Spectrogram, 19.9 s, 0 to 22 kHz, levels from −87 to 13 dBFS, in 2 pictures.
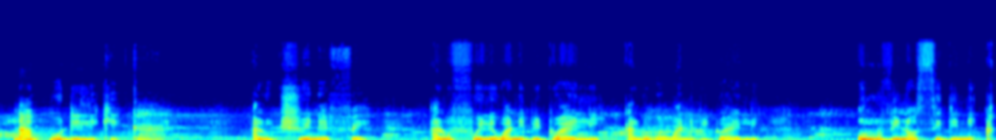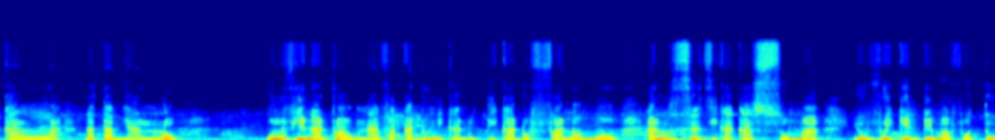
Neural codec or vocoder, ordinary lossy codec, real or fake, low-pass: none; Opus, 32 kbps; real; 14.4 kHz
